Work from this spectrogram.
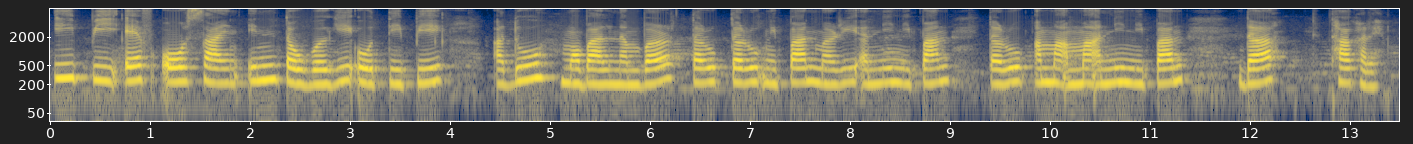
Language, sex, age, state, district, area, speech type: Manipuri, female, 18-30, Manipur, Kakching, rural, read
